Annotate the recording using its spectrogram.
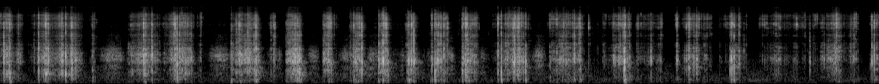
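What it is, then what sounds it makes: Polystyrene foam block being scratched. A gloved hand digs a safety pin into a white expanded polystyrene (thermocol) foam block, scratching out foam beads that pile up on the surface. Quick, uneven bursts of bright, crackly scraping and squeaky scratching follow one another with brief gaps, with almost no low end.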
